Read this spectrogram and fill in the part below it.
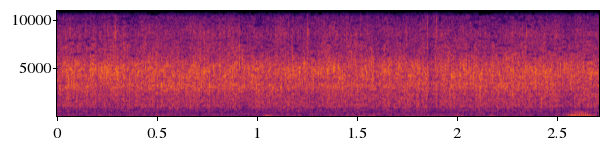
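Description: Filet mignon steak searing in a hot pan, giving a steady, loud, close sizzle and crackle that holds evenly throughout with no voices.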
